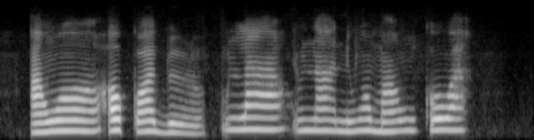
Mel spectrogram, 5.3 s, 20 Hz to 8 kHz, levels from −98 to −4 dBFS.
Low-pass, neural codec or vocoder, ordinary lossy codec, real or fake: 7.2 kHz; codec, 24 kHz, 0.9 kbps, WavTokenizer, small release; none; fake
